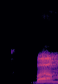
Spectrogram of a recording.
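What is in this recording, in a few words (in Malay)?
"bambun", Malay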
